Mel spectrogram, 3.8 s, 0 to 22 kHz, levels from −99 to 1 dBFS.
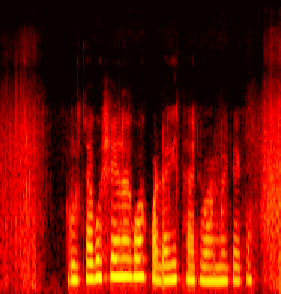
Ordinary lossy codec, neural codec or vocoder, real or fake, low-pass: none; none; real; 19.8 kHz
